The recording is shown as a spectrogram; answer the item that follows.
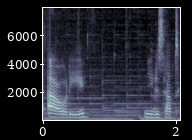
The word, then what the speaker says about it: Audi: we don't sell those it's like it is pronounced Audi and you just have to kind of find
